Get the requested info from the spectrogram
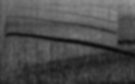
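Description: A comedy whistle sound effect: one long, smooth falling whistle tone that slides steadily downward in pitch.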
